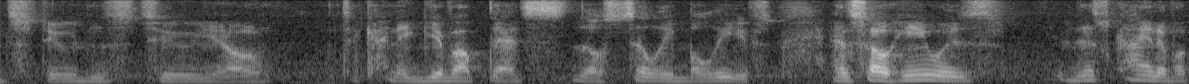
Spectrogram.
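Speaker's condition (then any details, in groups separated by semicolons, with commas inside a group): No condition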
